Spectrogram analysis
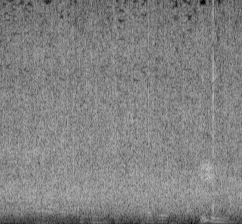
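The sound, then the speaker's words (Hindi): Audience applause fills a hall as a steady, dense wash of clapping that stays even in loudness throughout, with a brief brighter burst near the end. “आगे से पीछे तक एक बार जोरदार तालियां आपकी ओर से दिखाई देंगी”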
